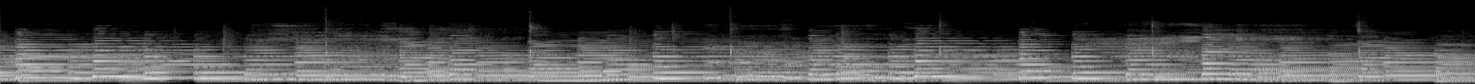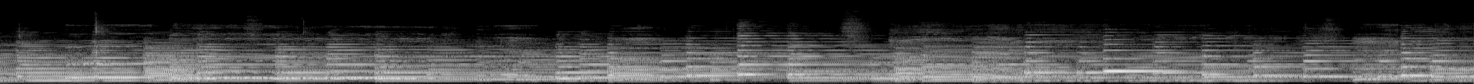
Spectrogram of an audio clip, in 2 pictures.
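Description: Piano playing an instrumental break in a slow song, chords and melody with no singing.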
